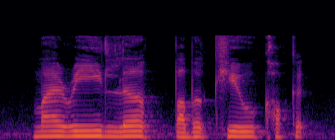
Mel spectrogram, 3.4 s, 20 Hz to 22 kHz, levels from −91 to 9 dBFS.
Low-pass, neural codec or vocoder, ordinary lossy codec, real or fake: none; none; none; real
